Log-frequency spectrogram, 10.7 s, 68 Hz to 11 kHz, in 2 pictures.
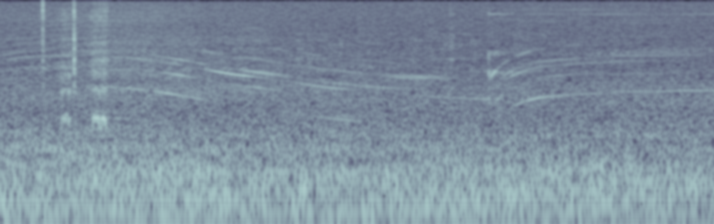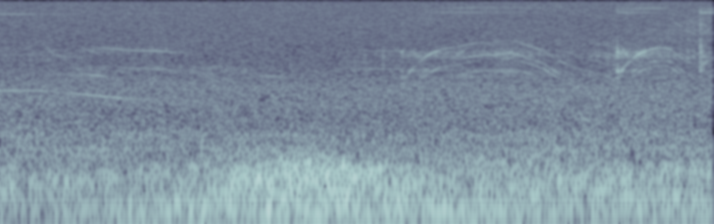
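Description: Electric motor and propeller of a small E-flite UMX Turbo Timber Evolution RC plane flying on a 3S battery: a thin whine that glides up and down in pitch as it passes and changes throttle, over a steady low rumble. It grows louder about seven to eight seconds in, as the plane comes by close.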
